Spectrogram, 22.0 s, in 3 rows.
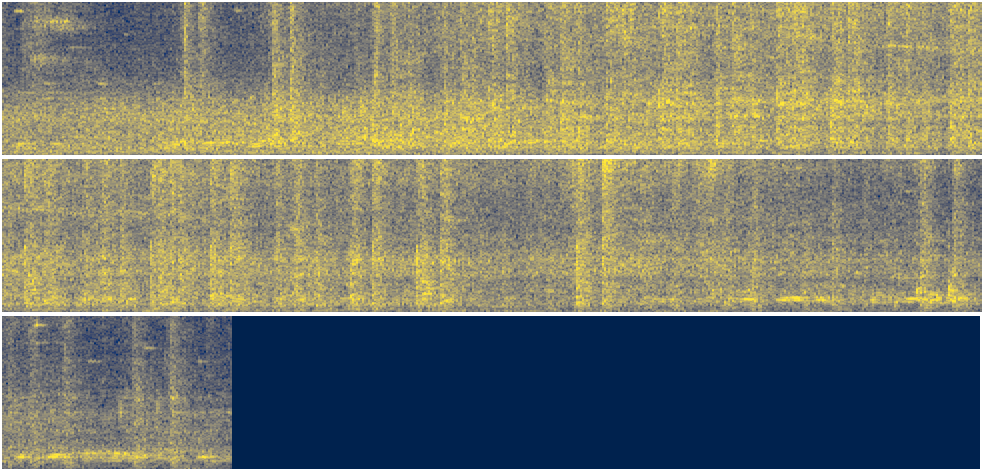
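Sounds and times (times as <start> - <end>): electric train passing: 0.0 - 16.4
wheels clacking over rail joints: 1.3 - 16.3.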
